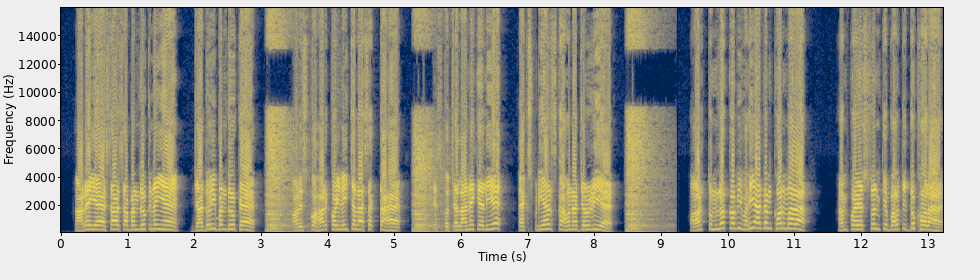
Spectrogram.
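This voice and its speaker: A cartoonish character voice rattles along at a fairly quick pace, broken by long, frequent pauses. Music plays in the background. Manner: gruff, scolding.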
